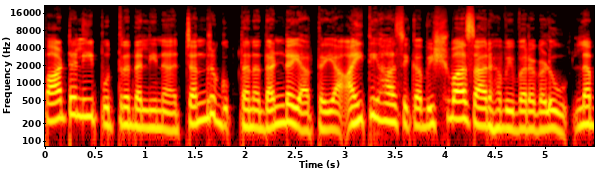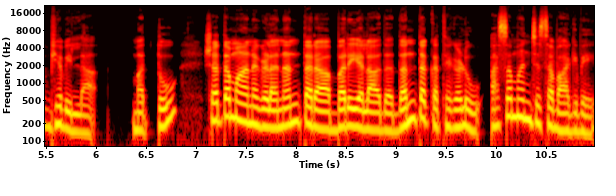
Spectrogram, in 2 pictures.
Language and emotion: Kannada, neutral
